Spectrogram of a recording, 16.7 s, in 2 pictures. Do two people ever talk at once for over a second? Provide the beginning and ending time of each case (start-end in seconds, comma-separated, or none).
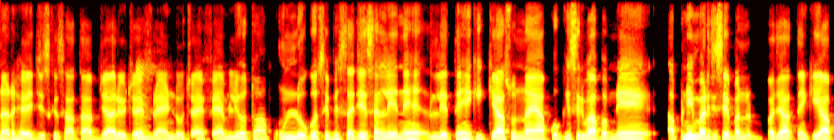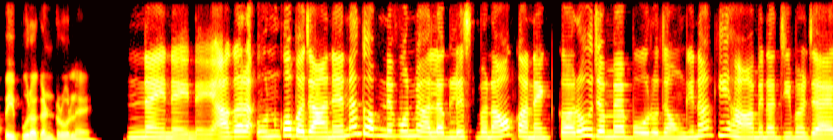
none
